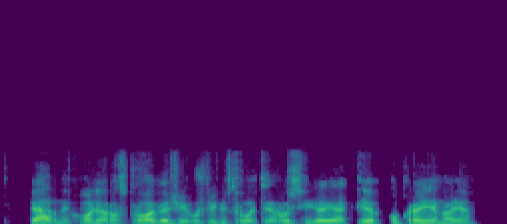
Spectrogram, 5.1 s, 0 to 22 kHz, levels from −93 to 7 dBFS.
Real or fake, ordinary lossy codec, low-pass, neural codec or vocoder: fake; AAC, 32 kbps; 7.2 kHz; codec, 44.1 kHz, 7.8 kbps, Pupu-Codec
